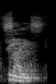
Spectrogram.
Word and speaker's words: SAIS: ¿Lo estoy pronunciando correctamente? SAIS.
